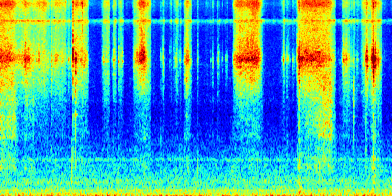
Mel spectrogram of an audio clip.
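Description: Hands rub through and crumble fine, crumbly grey dry sand-cement powder mix in a steel bowl. It gives soft, gritty rustling and scraping in repeated bright, hissy bursts over a steady low rumble. The grains sound dry and quiet, with no ringing.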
